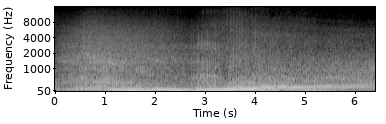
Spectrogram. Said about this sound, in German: Ja, so in etwa klang das wahrscheinlich, als der tschechische Milliardär Radim Passa mit 470 10 Stundenkilometer über die Autobahn A2 donnerte, deutlich schneller als die Rennwagen bei der Formel 1 tatsächlich.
